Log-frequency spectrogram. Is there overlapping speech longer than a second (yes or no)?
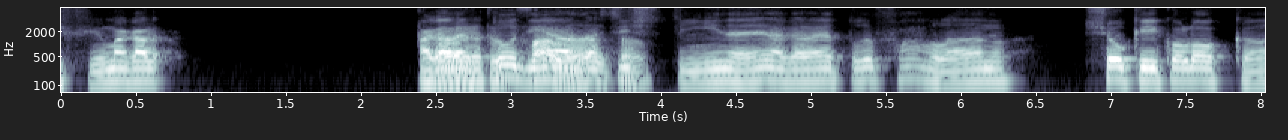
yes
